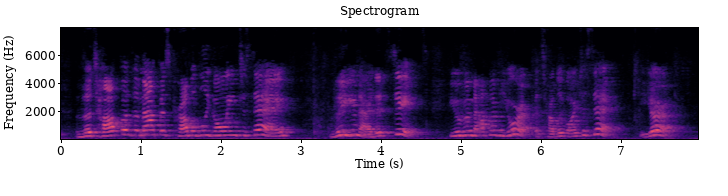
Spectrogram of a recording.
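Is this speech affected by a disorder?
No.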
